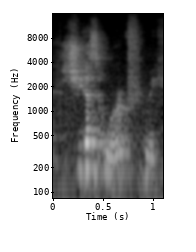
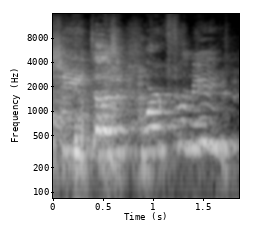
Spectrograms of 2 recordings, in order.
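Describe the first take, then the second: First: Said in the usual way. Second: Slow, loud, higher, laughing through it; laughing shout. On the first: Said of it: "And know what he said?". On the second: Retold or imitated. Lawyer repeating the governor's line, laughing loudly. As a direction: shout the punchline while cracking up.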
